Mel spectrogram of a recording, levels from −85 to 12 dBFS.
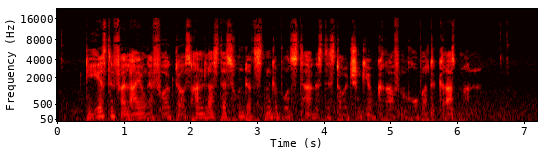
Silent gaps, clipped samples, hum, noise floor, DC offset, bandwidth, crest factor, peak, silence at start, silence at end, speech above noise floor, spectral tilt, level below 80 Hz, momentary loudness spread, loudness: none; under 0.1%; none; -66 dBFS; under 0.1%; 16.5 kHz; 24 dB; -14 dBFS; 0.45 s; 0.85 s; 29 dB; 0 dB/octave; -66 dBFS; 14 LU; -34 LUFS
